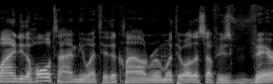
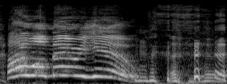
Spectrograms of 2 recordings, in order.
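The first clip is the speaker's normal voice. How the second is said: slow, high, loud wail; imitated panicked yell; 6 dB louder, much slower than usual. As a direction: scream it out as a mock plea. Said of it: "She would yell".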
